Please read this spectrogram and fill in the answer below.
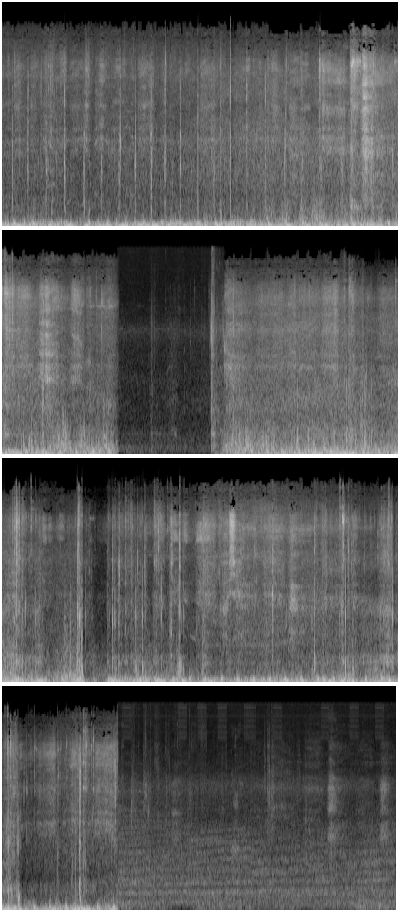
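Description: BMX bike tyres rolling fast over rough concrete, a loud rumble full of small knocks with wind on the microphone. About ten seconds in, the rolling cuts out for about two seconds and comes back with a sharp landing impact, as when the bike clears a gap. More knocks follow, and near the end the riding noise stops, leaving a much quieter background.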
